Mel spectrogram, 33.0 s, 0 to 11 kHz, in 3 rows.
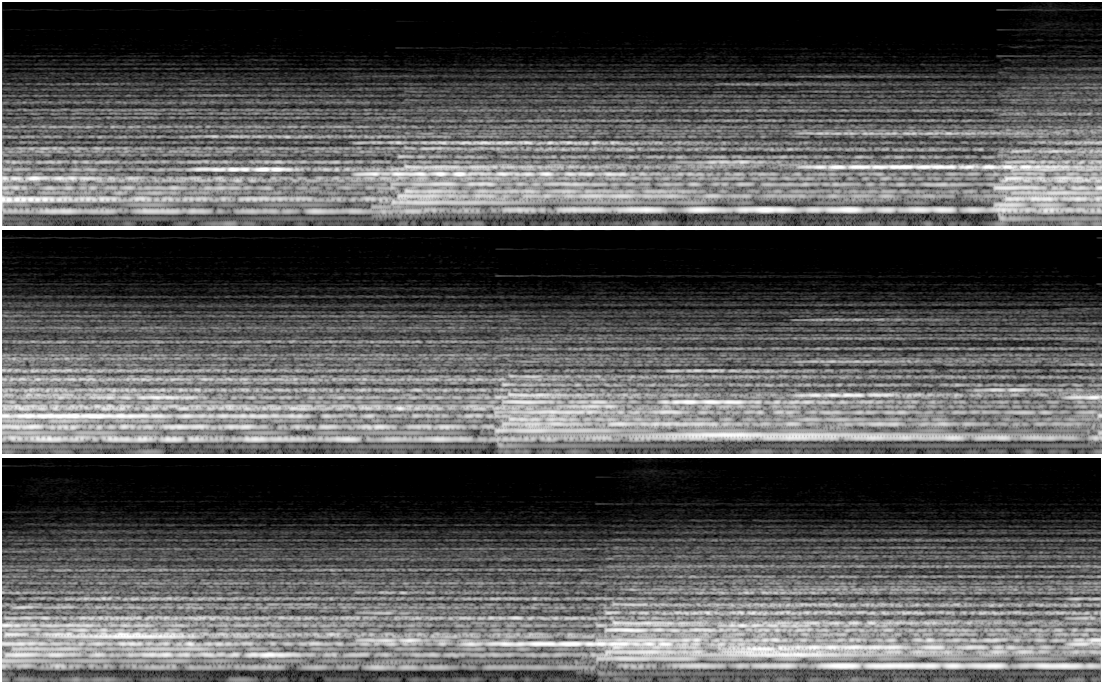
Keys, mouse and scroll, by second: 1.2 3, 3.5 scroll down 1, 3.7 click, 4.5 alt+right click, 4.8 alt+click, 5.3 alt+middle click, 5.9 alt+click, 6.8 alt+right click, 7.7 alt+middle click, 8.6 click, 11.0 1, 13.1 alt+click, 14.8-15.8 right drag, 15.8 click, 16.6 alt+click, 18.6 shift+click, 21.4 space, 21.5 click, 21.8 space, 22.6 scroll up 1, 22.8 alt+middle click, 23.3-23.8 scroll up 1, 24.0 alt+middle click, 24.5 scroll up 1, 26.4 F7, 28.3 4, 29.4 middle click, 29.8 4, 30.6 click, 32.0-32.9 ctrl+drag.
